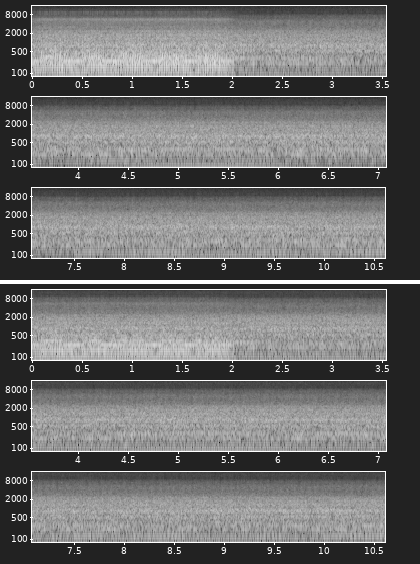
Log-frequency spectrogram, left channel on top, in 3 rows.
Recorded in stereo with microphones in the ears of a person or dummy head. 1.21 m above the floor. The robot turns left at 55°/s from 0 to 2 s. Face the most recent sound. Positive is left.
No sound to turn to.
